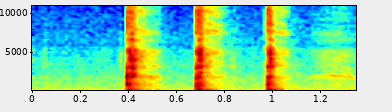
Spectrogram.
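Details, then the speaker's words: Adult imitating a dry, unproductive cough, three short sharp dry coughs in quick succession, illustrating an influenza cough that may be dry at night and loose with mucus in the morning. "both dry or loose cough and they may be dry in the evening and loose in the morning so you know like that trying to trying to cough that dry cough at night"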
